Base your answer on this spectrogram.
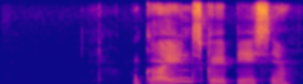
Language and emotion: Russian, neutral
